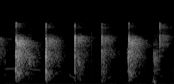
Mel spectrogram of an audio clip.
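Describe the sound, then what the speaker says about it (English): Clapping in applause for front-line workers during the COVID-19 pandemic: six firm, evenly spaced claps, close and distinct, each a crisp smack with a short decay and gaps between them. "join in as we clap and applause for those people who are working on the front line"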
